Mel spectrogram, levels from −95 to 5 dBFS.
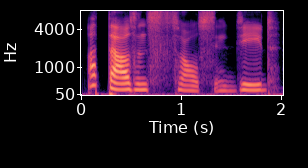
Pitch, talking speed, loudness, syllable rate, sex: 200 Hz, 120 wpm, -19 LUFS, 3.4 syllables/s, female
